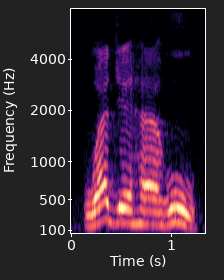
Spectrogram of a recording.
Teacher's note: الأولى بيان القلقلة لحرف الجيم وجهه. الملاحظة الثانية، ها هنا مد صلة صغرى، يمد بمقدار حركتين فقط، وجهه وهو وجهه وهو.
